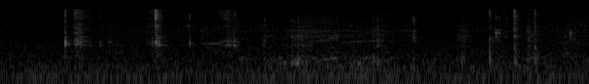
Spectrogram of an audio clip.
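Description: Crunching bites and chewing on a cookies and cream Pocky biscuit stick: several short, sharp crunches, the loudest about a second in and a quick cluster near the end.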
